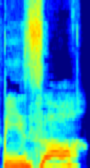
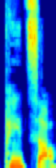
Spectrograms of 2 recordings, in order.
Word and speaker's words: pizza: We ordered a large pepperoni pizza. Pizza. Double Z in Italian is pronounced as Z sound. Okay, it has a little T sound, not Z.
